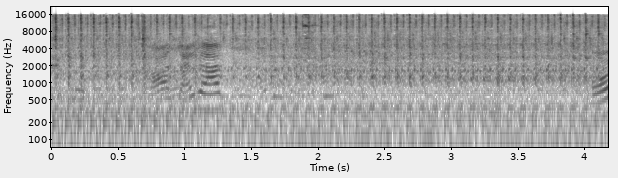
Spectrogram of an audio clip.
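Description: A Mitsubishi CT553 tractor engine on an M85 machine chugs steadily at close range, loud and continuous, with voices talking over it.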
